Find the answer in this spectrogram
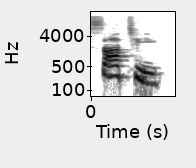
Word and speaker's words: Sati: Yes, actually, Freaky Geek is saying, how do you pronounce it's Sati? Is how you say it, Sati.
